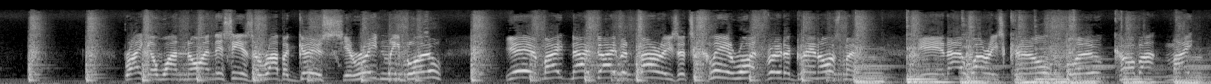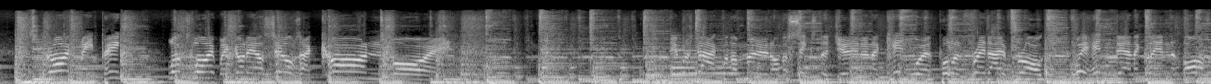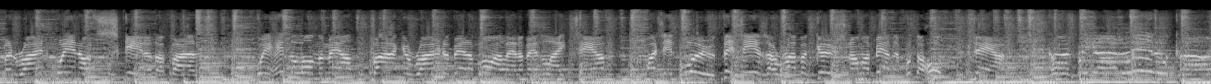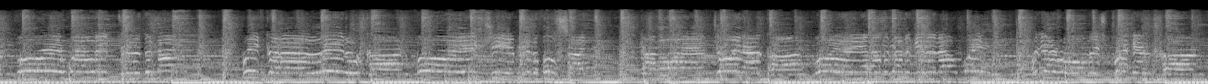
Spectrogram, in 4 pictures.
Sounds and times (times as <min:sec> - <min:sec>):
Music: 0:00.0 - 0:48.4.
